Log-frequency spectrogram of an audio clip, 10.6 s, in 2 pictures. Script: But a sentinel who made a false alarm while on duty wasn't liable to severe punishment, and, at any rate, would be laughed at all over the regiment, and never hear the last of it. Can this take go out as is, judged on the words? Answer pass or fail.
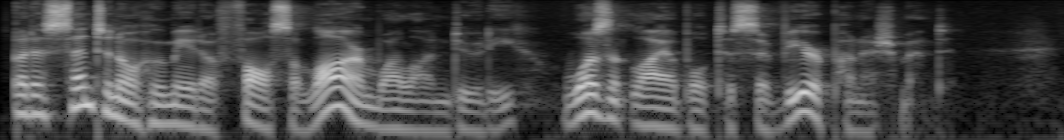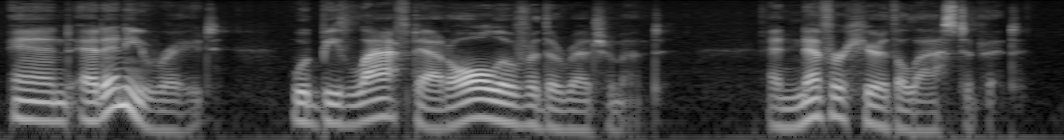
pass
